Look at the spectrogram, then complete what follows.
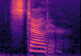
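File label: "stouter", US English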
